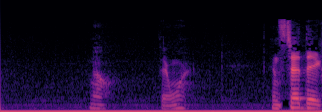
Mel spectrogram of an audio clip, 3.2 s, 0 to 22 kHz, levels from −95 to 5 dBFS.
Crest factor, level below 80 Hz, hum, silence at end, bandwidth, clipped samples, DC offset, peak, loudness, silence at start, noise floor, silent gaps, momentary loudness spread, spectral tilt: 26 dB; -68 dBFS; none; 0 s; 10.5 kHz; under 0.1%; 1%; -18 dBFS; -41 LUFS; 0 s; -66 dBFS; none; 21 LU; -3 dB/octave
